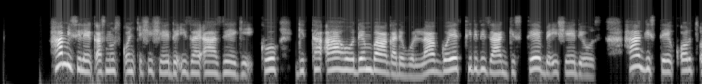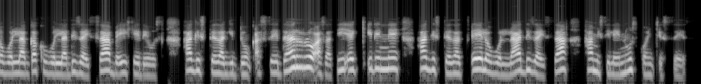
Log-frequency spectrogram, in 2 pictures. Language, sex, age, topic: Gamo, female, 18-24, agriculture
